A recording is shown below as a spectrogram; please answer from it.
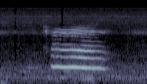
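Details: Excited house cat at night in an air-conditioned room, watching a ball being rolled from brushed-out fur, then playing fetch with it; one short clear meow, about half a second long, steady and then slightly falling, in a quiet room.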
